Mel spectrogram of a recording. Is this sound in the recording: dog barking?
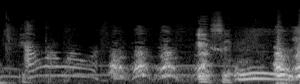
yes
